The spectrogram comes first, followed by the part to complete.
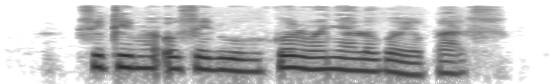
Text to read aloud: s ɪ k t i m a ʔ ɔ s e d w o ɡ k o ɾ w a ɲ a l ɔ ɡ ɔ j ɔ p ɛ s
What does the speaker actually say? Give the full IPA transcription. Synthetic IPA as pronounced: s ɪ t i m a ʔ o s e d w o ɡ k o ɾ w a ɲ a l ɔ ɡ ɔ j ɔ p a s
